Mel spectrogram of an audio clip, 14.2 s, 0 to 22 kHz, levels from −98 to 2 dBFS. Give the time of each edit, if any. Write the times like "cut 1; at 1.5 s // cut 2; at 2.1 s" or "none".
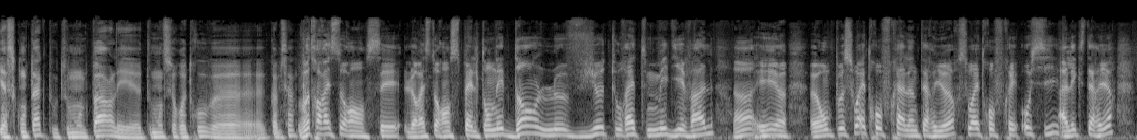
cut 1; at 9.2 s // cut 2; at 13.2 s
